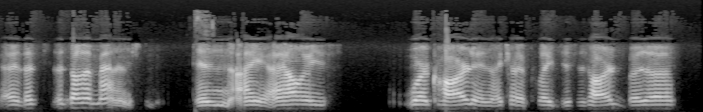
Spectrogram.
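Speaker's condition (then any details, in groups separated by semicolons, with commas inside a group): Cerebral palsy; mild slur, varies by day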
